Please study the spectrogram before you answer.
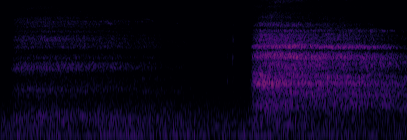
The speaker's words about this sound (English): So pausing, breathing. Let's take a deep breath right now, actually.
